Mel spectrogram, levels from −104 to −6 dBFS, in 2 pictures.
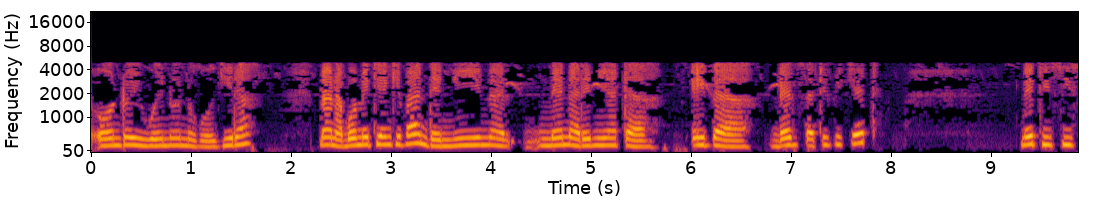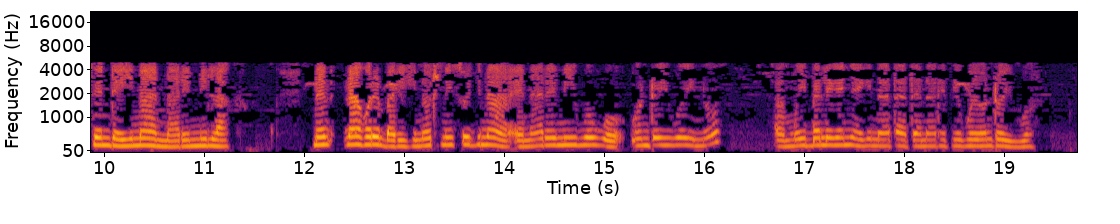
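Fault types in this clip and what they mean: Vorbis compression: The whole recording sounds hissy and grainy, with nothing at all above about 4.9 kHz, so the top end is just gone. That's likely from squeezing it through Vorbis at a very low rate, around 15 kbps judging by the damage. At that setting the encoder drops the highs and crushes the remaining treble detail into noise-like fuzz, which is why consonants smear and the speech tone sounds rough.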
